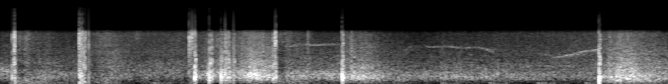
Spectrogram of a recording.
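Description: Aerial fireworks bursting: about eight sharp bangs, several close together around two seconds in and a last one near the end, over a steady hiss. A faint whistle rises just before the last bang.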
